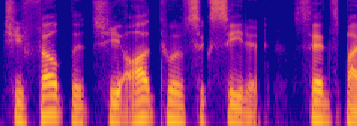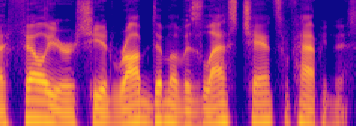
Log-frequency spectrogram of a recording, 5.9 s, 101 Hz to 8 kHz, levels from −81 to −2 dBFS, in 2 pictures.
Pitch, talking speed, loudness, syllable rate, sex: 100 Hz, 220 wpm, -19 LUFS, 5.5 syllables/s, male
